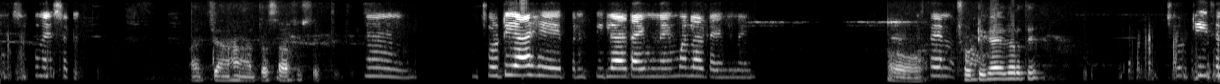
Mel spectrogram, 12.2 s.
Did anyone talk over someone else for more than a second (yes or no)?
no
